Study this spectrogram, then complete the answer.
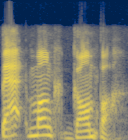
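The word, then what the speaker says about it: Batmunkh Gompa: It's Batmonk Gompa.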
